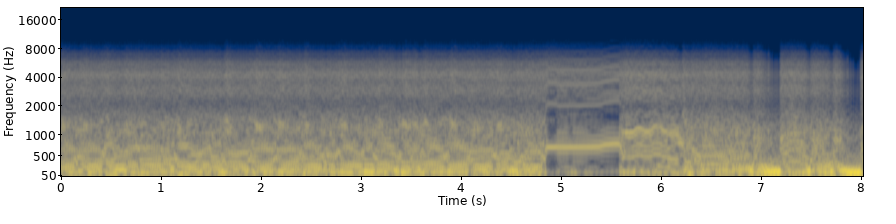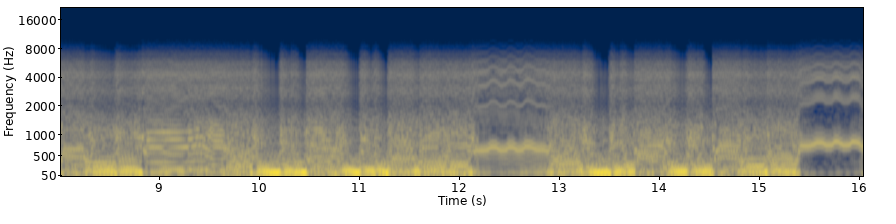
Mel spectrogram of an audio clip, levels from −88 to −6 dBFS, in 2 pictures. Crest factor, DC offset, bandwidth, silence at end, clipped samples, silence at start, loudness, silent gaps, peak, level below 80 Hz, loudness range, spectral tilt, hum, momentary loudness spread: 14 dB; under 0.1%; 7.6 kHz; 0 s; under 0.1%; 0 s; -22 LUFS; none; -6 dBFS; -36 dBFS; 4 LU; -7.5 dB/octave; none; 9 LU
